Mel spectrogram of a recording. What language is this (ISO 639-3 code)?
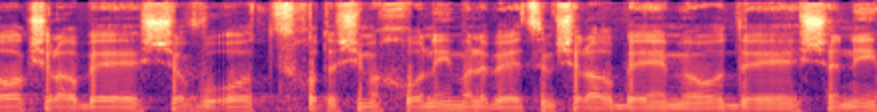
heb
